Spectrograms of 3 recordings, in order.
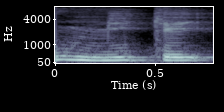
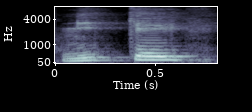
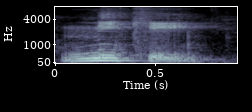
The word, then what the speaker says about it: Mickey: gente vai pronunciar o Mickey e a Minnie, ou seja, a gente não fala Mickey e Minnie, a gente fala Mickey, Mickey e Minnie, Minnie. Então é Mickey Mouse e Minnie Mouse. Mickey Mouse, Minnie Mouse.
